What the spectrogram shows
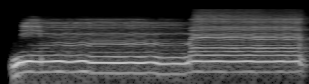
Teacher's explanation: Mim ma, 2 harakat. Mim, tahanlah suara di pangkal hidung tu. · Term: dengung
